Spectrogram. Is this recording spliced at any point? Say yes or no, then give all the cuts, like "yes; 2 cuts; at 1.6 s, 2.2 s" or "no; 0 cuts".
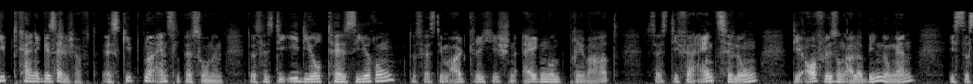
no; 0 cuts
